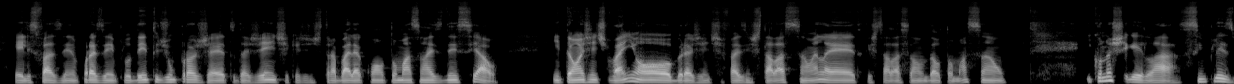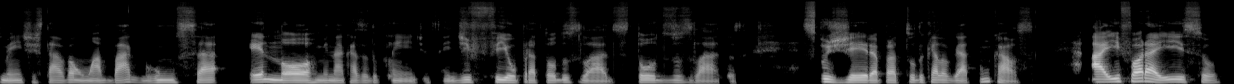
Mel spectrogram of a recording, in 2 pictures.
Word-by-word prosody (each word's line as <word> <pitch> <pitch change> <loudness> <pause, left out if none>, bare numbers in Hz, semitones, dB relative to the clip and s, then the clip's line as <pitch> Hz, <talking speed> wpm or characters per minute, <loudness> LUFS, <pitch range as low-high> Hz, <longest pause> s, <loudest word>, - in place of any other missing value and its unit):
eles 90 0 -2
fazendo, 90 -2 -1
por 105 - 0
exemplo, 95 -2 -1
dentro 105 +4 0
de 105 +1 -4
um 110 - 0
projeto 95 -5 -1
da 85 0 -4
gente, 105 +5 -2
que - - -15
a - - -10
gente 90 +1 -15
trabalha 90 0 +1
com 95 - -7
automação 100 +1 -2
residencial. 100 +1 -1 0.5
Então 100 +1 +2
a 105 - +5
gente 105 -2 -3
vai 95 +4 +3
em 145 - -1
obra, 100 -4 +4
a - - -1
gente 90 0 -10
faz 90 -1 -2
instalação 90 -1 -2
elétrica, 100 -4 0
instalação 85 -1 -5
da 85 - -2
automação. 90 +1 -5 0.8
E - - -10
quando 160 +2 0
eu - - +4
cheguei 115 - 0
lá, 90 -2 0
simplesmente 105 -6 -3
estava 95 +2 -4
uma 90 -3 -2
bagunça 100 +2 -2 0.3
enorme 100 -4 +5
na 90 0 -2
casa 90 -1 -7
do - - -10
cliente, 85 -3 -9
assim 80 0 -9
de 105 +5 -1
fio 105 -2 +1
para 95 +2 -2
todos 100 +2 -4
os - - -14
lados, 80 -5 -4
todos 100 -1 0
os 95 -2 -8
lados, 80 -3 -6 0.6
sujeira 105 -4 +3
para 100 0 +1
tudo 105 +1 -5
que - - -8
é - - +6
lugar, 90 -4 0
um 130 +3 -3
caos. 80 - -3 0.6
Aí 120 +3 +8
fora 140 -4 +7
isso, 105 -3 0
95 Hz, 160 wpm, -24 LUFS, 90-105 Hz, 0.8 s, Aí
